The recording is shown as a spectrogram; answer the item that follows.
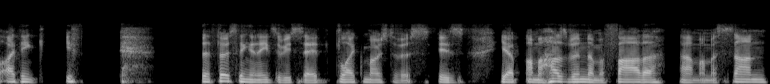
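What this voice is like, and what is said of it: Australian accent. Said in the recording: “As you can tell by the accent, ... native Australian,”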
